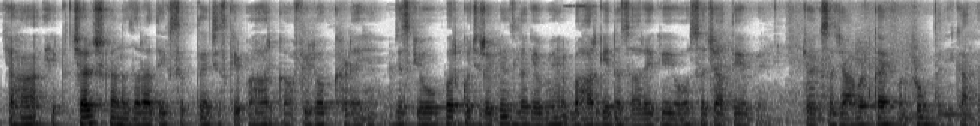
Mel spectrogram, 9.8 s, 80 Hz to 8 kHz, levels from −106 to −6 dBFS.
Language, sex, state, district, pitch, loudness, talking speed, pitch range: Hindi, male, Bihar, Gaya, 105 Hz, -18 LUFS, 200 wpm, 105-110 Hz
